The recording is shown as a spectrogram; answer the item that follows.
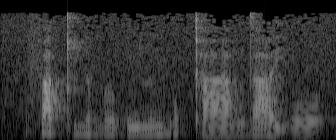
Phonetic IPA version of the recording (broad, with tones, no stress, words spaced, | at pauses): fa˥˨t̚pʰi˧ə̯bɤː˧p̚ ɲɯː˧˥nbo˥˨k̚pʰaː˩˧m daː˧˩jʋo˩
